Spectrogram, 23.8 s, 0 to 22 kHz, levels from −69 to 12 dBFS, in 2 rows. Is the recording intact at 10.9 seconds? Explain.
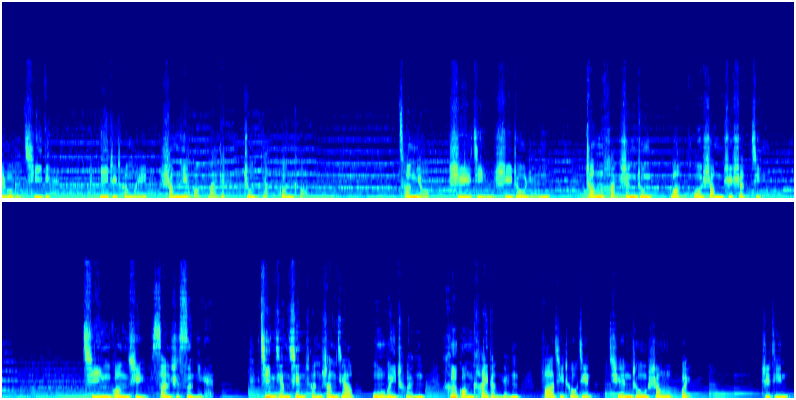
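Yes, the audio at 10.9 seconds is intact, with no dropout, click, distortion or other fault there.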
